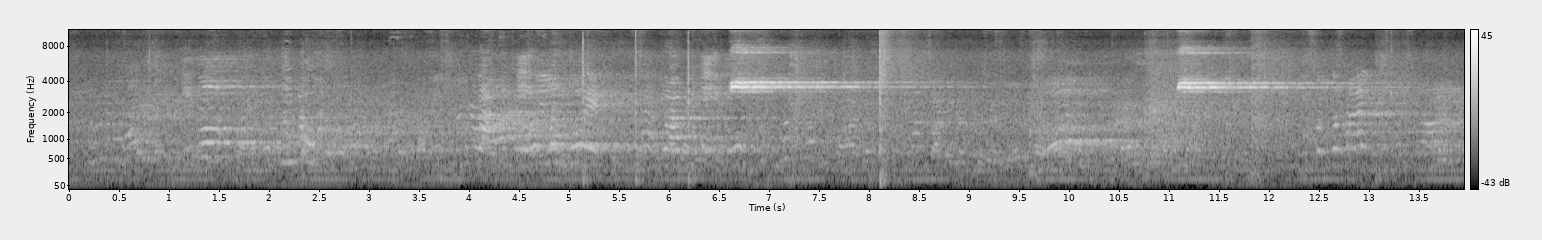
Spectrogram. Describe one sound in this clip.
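Young women call out to each other in a large echoing hall.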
